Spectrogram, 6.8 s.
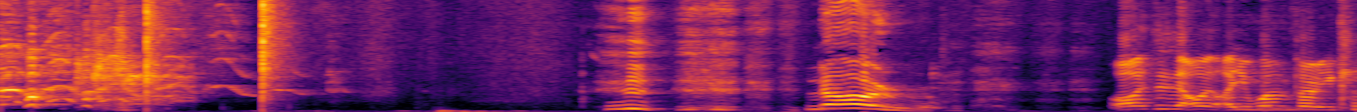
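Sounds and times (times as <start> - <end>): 
laughter: 0.0 - 1.8
hand clap: 0.5 - 1.6
speech: 3.0 - 5.0, 5.6 - 6.7.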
